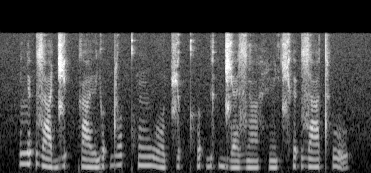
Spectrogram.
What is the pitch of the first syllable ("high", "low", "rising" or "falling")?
high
